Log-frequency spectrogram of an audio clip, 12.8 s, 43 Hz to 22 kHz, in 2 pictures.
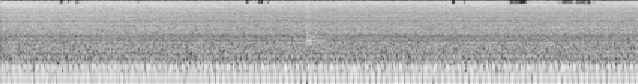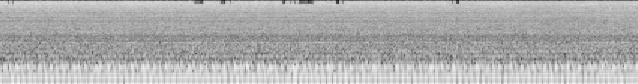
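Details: Small-block V8 idling on a newly installed Ace's Killshot EFI throttle body with Blackjack distributor, while base timing is set to 15°; deep, even rumble with no misses, knocks or hunting, smooth and healthy.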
